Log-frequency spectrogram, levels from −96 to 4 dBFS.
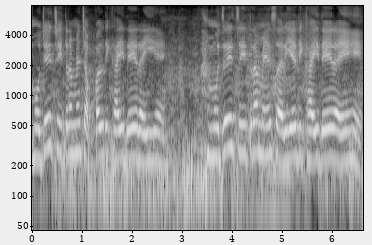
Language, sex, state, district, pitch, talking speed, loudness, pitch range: Hindi, female, Madhya Pradesh, Dhar, 230 Hz, 145 wpm, -14 LUFS, 215-255 Hz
